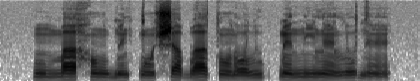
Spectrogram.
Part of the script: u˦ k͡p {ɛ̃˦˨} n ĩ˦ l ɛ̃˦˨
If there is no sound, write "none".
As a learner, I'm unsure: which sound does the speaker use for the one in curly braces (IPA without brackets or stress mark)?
ɛ̃˦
